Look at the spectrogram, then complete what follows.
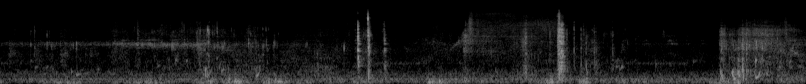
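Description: Water sloshing and splashing around a small fishing boat, with a few sharp clicks about three and a half seconds in and short splashy washes around five and seven seconds.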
